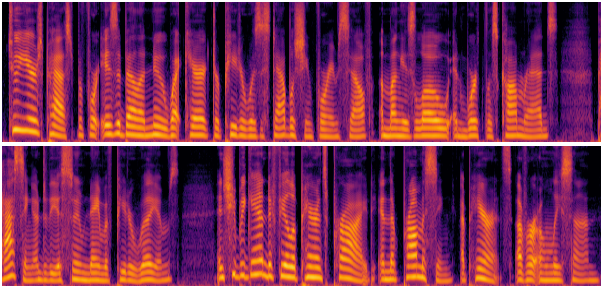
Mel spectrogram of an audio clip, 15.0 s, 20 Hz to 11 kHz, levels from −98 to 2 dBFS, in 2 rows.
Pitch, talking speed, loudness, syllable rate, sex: 190 Hz, 170 wpm, -19 LUFS, 5.5 syllables/s, female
